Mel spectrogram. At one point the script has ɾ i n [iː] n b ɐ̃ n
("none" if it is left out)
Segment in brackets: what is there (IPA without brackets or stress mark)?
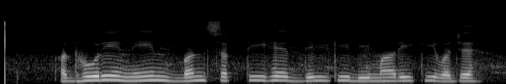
iː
